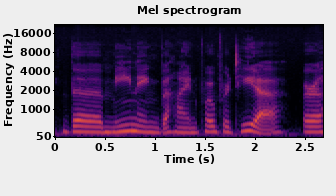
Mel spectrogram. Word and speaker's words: Propertia: domain then um we said okay it is pronounced propera Bali right not propia Bali or anything propera Bali uh it was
